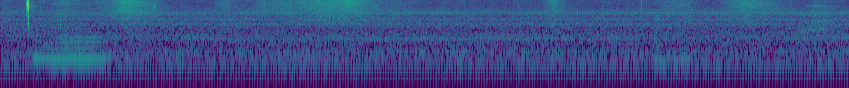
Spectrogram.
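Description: Steady low electrical hum of a quiet room, with a woman's short hummed "mm" about half a second in and a fainter one around five seconds in.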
